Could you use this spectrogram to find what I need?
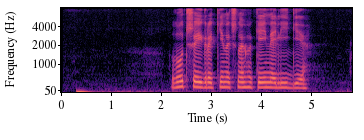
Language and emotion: Russian, neutral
